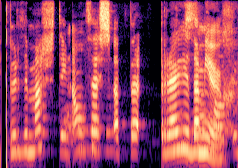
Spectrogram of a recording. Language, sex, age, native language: Icelandic, female, 12, Icelandic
